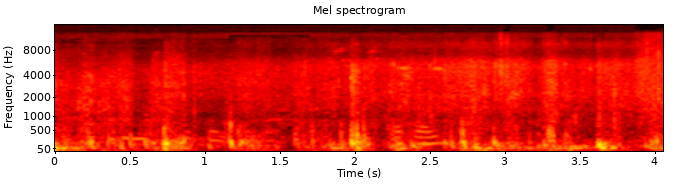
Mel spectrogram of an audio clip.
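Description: Irregular knocks and footfalls of people walking through a trench, with faint voices in the background.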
